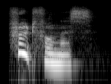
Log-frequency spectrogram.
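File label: "fruitfulness", British English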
